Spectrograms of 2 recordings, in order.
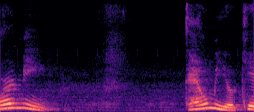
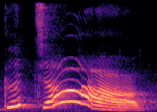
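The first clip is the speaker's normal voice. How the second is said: higher and louder praise; bright teacher praise, higher and louder; excited praise; 6 semitones higher, 5 dB louder than usual. Real, not acted. Praising children.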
